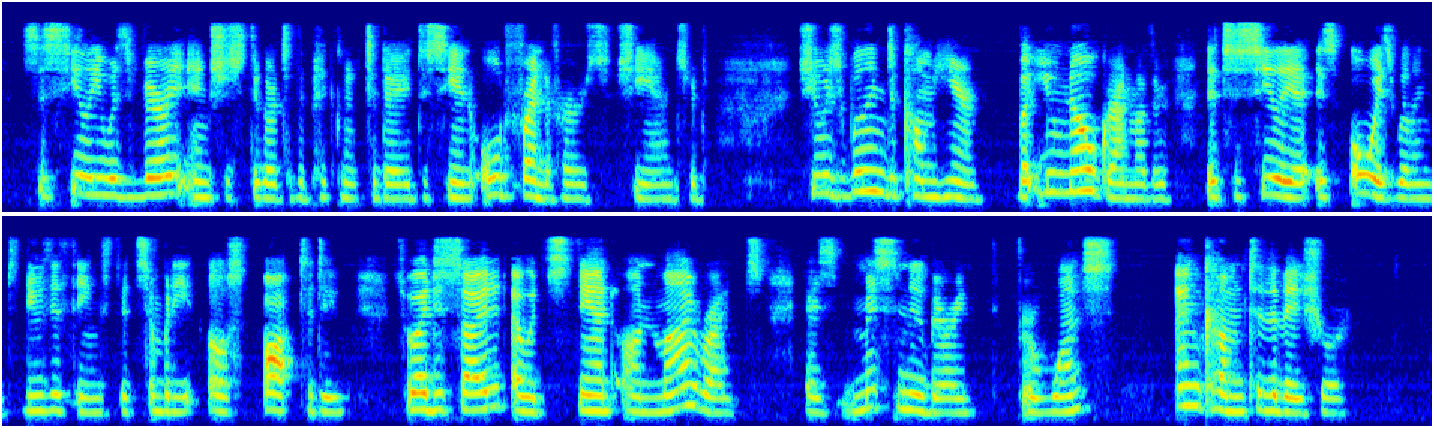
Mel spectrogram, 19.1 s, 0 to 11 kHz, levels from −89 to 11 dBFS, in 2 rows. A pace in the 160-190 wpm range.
No: average, 200 wpm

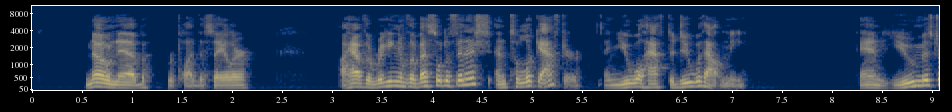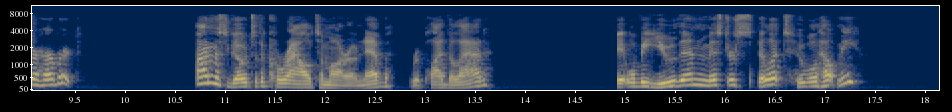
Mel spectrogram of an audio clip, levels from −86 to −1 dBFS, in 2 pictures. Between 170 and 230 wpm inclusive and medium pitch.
Yes: average, 175 wpm; medium, 150 Hz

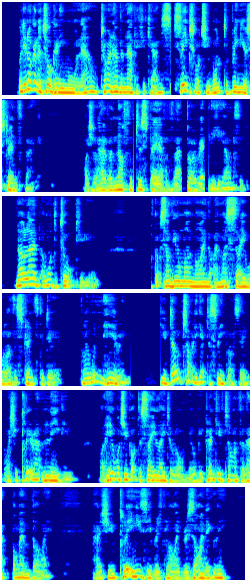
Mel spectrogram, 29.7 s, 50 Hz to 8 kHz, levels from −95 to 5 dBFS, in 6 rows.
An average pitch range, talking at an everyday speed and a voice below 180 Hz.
No: average, 4.3 semitones; fast, 235 wpm; low, 135 Hz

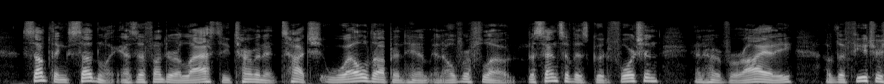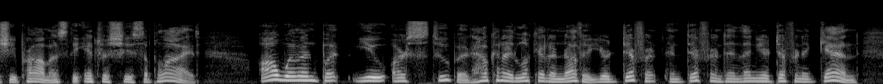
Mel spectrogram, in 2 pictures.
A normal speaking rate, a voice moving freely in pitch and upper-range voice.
No: average, 185 wpm; wide, 6.7 semitones; low, 125 Hz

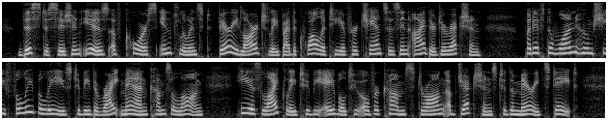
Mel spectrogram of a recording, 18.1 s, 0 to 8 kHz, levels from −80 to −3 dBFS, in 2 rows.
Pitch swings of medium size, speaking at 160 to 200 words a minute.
No: average, 3.5 semitones; average, 150 wpm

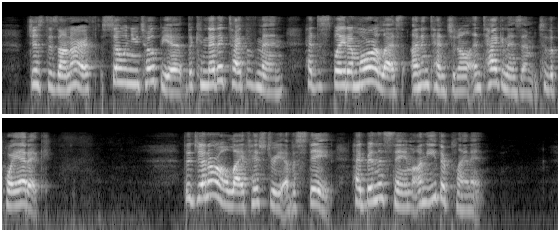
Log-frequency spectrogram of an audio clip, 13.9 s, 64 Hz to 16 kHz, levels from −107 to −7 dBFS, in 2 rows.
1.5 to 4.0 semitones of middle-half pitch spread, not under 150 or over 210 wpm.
No: average, 4.8 semitones; average, 160 wpm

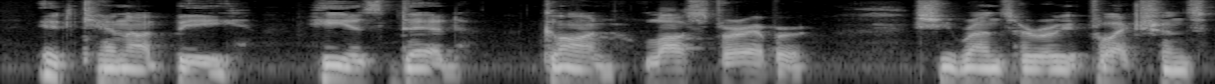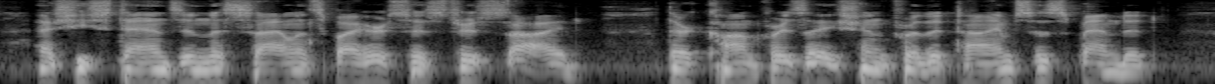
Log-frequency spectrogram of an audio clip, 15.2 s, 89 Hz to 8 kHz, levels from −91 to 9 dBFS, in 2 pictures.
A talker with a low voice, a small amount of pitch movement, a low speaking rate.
Yes: very low, 95 Hz; narrow, 2.0 semitones; slow, 115 wpm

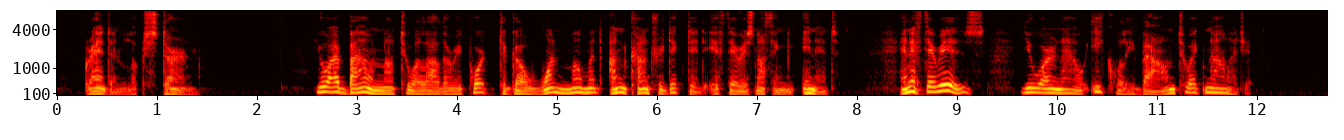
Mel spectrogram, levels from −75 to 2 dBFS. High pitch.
No: low, 125 Hz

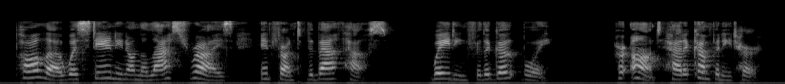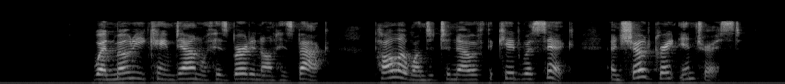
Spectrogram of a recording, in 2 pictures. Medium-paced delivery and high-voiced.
Yes: average, 175 wpm; high, 240 Hz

